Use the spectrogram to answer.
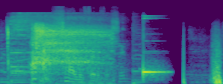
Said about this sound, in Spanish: Prueba con disfrutar, liviano con disfrutar, refrescante, efervescente y suena así.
